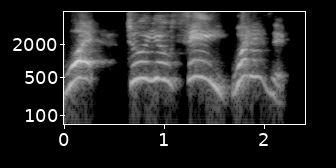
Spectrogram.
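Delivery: very high, loud screaming, stretched out. Telling a story about a man splashing back into the tub, retelling a scream. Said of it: "I'm screaming".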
